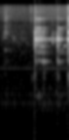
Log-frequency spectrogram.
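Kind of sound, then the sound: household object, drinking water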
